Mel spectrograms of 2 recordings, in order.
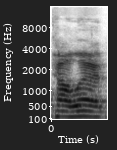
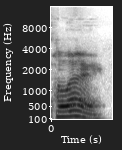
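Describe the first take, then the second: First: The name ends with an 'et' sound. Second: The name ends with an 'ay' sound. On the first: The speaker calls it wrong. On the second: The speaker calls it right.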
